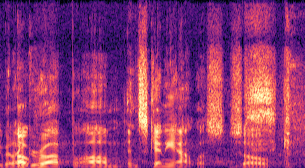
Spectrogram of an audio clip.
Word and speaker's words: Skaneateles: Skaneateles. Yeah. I never would have gotten that. In a sounded like it's spelled, I'd have never gotten that.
